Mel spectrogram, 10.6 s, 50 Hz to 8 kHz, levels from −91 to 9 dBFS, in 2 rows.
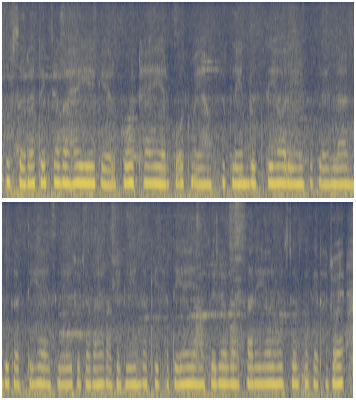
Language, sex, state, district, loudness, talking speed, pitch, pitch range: Hindi, female, Maharashtra, Aurangabad, -14 LUFS, 225 wpm, 205 Hz, 200-210 Hz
